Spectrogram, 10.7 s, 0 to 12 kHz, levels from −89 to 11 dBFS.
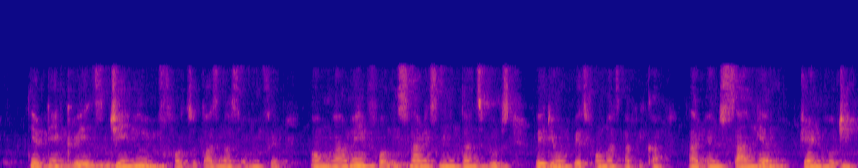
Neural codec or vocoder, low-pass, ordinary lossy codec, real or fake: codec, 16 kHz, 4.8 kbps, FACodec; 7.2 kHz; none; fake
